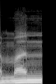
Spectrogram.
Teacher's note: नून मुशद्दद पे गुन्ना ज़रूरी है, अलिफ मद्दा है।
